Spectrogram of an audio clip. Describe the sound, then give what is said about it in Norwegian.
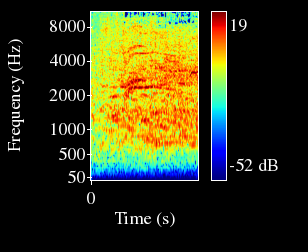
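A protesting crowd on Maidan Square in Kyiv, Ukraine, late at night, boos and jeers opposition leader Vitali Klitschko as he tells demonstrators of a new agreement curbing the president's power: a dense, continuous roar of many voices that holds at a loud, steady level for the whole two seconds with no single voice standing out. “Opposisjonsleder Vitalij Klitsjko ble møtt med buing da han informerte demonstrantene om den nye avtalen som innskrenker presidentens makt.”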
